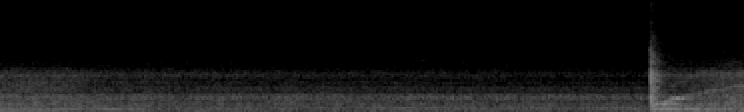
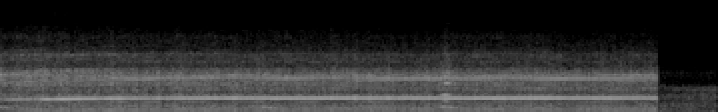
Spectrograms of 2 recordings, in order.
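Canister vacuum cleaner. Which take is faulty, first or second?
second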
